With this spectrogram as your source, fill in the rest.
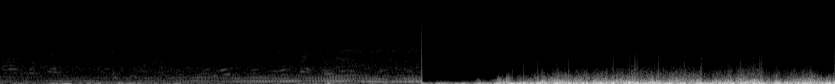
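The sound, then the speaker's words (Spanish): Road traffic passes beside a café terrace along a roadside. A low, quiet rumble builds, and midway through it swells into a loud, rushing roar as a vehicle goes by, then keeps up a heavy noise to the end. “Y bueno, pues aquí tranquilamente en una terracita que, como se puede escuchar, pues pasa al lado de la carretera.”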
